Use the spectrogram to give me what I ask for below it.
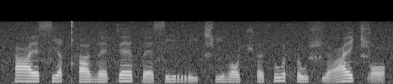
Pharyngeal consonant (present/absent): present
